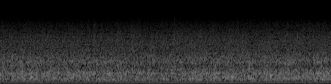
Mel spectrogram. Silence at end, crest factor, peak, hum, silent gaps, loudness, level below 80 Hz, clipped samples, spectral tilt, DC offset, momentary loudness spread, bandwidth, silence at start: 0 s; 12 dB; -26 dBFS; none; none; -39 LUFS; -76 dBFS; under 0.1%; -3.5 dB/octave; under 0.1%; 1 LU; 16.5 kHz; 0 s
